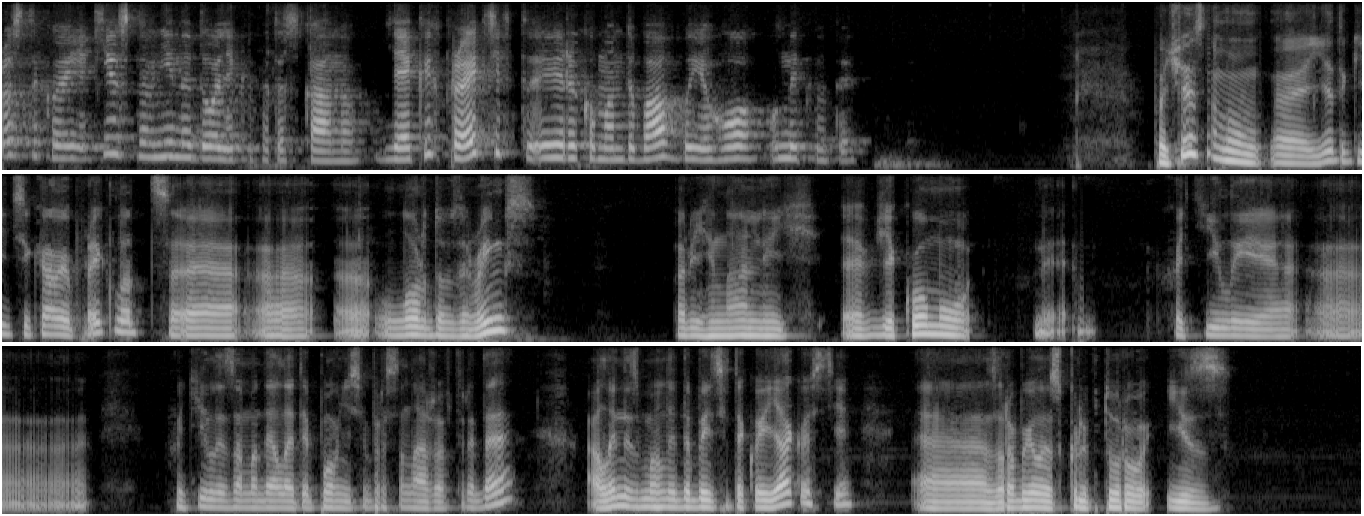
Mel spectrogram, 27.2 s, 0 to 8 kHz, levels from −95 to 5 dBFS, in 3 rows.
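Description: At 8.00 s comes a short concealed packet loss. About 20 ms of audio never reached the decoder, and the receiver patched the hole with 16 ms of continued sound. It is a brief smear, and a little of the sound is simply gone.

At 8.04 s, right after, comes a short stall from a late packet. The jitter buffer ran dry for 20 ms. The receiver held the last sound until the packet turned up, then resumed where it left off. Nothing is lost. One sound just lingers too long, with a slight buzz.

A second short concealed packet loss falls between 8.37 and 8.51 s. Again 20 ms is missing, filled with 24 ms of extended sound. The patch adds a few milliseconds overall and leaves a quick wobble where the real audio blends back in.

From 15.33 to 16.29 s there is repeated packet loss, and the sound turns robotic. Seven gaps arrive in quick succession. The longest is 23 ms, and about 80 ms is missing in total. 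Patching covers roughly 13% of the stretch, and the audio becomes choppy. Throughout, the call codec leaves nothing above 8 kHz, which fits G.722.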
